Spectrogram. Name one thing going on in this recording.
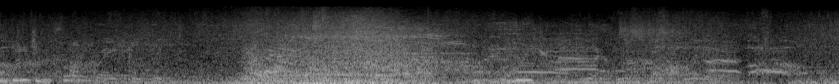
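Futuristic weapons blast and explode in a busy battle.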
